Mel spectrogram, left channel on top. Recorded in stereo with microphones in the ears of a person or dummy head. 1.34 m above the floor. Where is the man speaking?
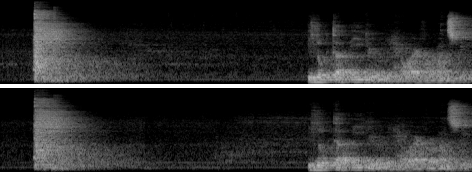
60° left (ahead or behind), 0.7 m.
